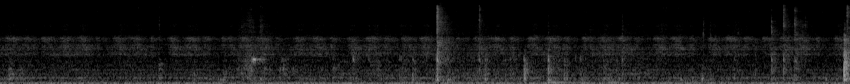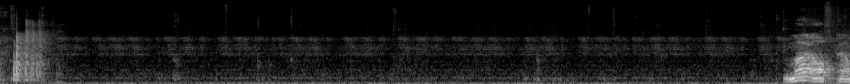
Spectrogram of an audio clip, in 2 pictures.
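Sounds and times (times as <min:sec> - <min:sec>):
small parts clicking and tapping: 0:07.7 - 0:09.2.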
